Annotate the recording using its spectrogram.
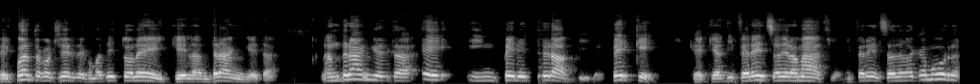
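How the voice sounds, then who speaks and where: A man talks at a moderate speed while the background stays quiet. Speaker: commentator, former law enforcement; panelist. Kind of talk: panel discussion. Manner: formal. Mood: earnest, indignant. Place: home room. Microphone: video call.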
